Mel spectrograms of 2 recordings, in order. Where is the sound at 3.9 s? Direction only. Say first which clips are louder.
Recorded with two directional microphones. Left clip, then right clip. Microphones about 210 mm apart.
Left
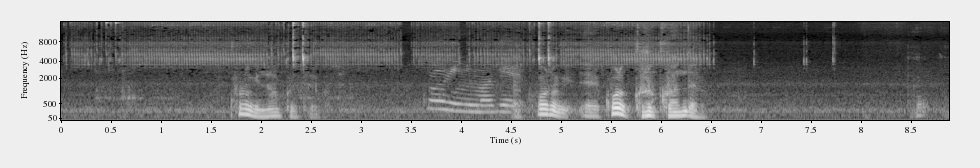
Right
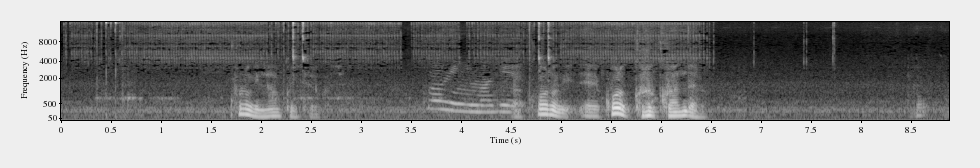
Left 3 dB; 50° right (ahead or behind).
